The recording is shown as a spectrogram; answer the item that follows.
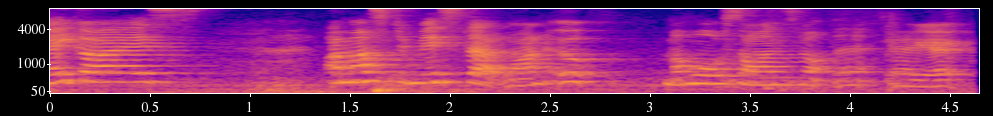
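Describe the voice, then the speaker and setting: A woman speaks in a relaxed tone at a high pitch with an Australian accent. Noticeable background noise and audible room echo surround her. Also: ordinary pitch variation, moderate pace. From Australia, Victoria (Bendigo). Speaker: streamer and miniature painter. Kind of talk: casual live stream chat. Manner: relaxed, chatty.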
